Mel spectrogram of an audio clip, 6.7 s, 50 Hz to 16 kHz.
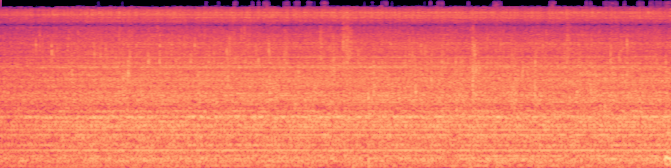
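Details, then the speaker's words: Old 155lph fuel pump from a 347ci Foxbody Mustang, powered to drain the tank before upgrade: smooth constant hum with faint steady tones under liquid flow, no whine or stutter; quieter, works normally. "sounds a lot quieter right if anybody wants to buy 155 liter per hour fuel pump it works"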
